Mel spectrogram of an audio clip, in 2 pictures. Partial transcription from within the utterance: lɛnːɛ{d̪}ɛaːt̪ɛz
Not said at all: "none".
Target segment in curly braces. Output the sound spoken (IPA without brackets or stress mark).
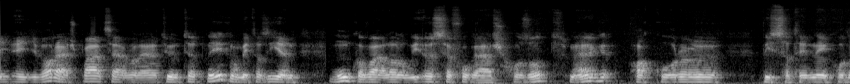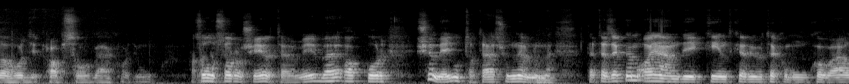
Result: t̪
